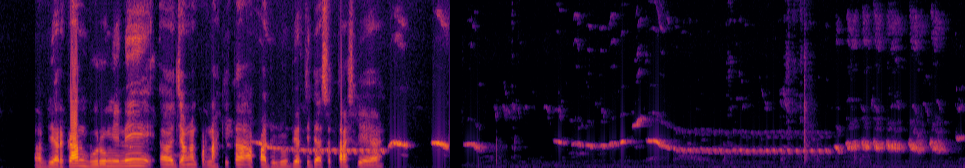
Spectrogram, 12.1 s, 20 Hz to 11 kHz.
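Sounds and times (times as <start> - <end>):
bird singing whistled phrases: 2.8 - 12.0.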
